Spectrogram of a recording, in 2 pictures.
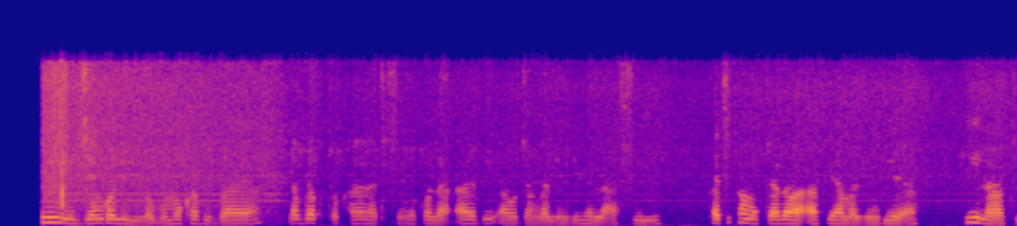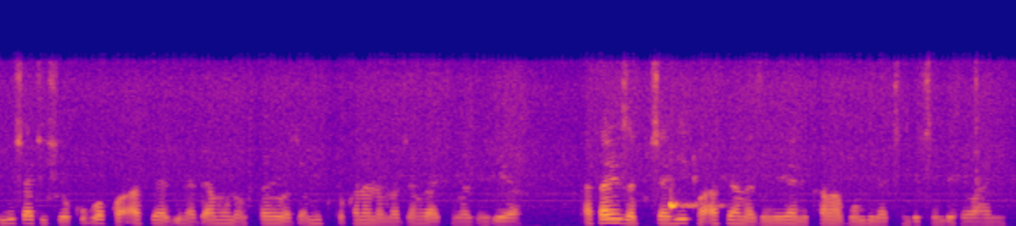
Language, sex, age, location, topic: Swahili, female, 18-24, Nairobi, health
